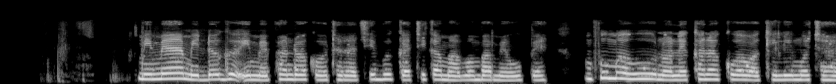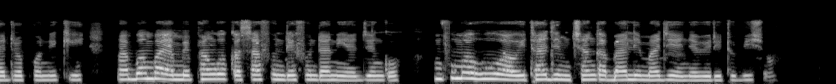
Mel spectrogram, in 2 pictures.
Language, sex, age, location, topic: Swahili, female, 18-24, Nairobi, agriculture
